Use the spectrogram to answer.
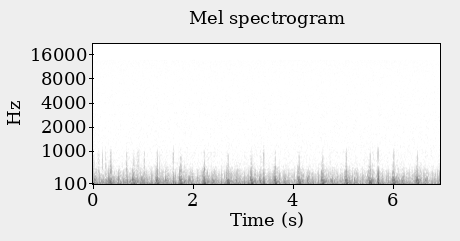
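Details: Regular low thumping heartbeat heard at various chest positions, about 64 beats a minute, each beat a paired sound with a soft hum behind; heart sounds.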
